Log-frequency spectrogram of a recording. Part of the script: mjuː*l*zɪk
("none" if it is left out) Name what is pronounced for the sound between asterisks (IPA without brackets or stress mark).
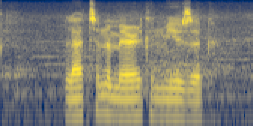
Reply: none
